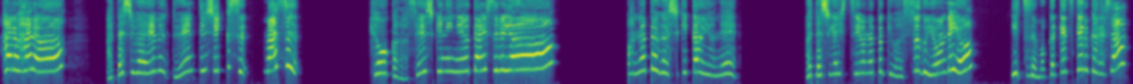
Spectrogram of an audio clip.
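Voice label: gain, Japanese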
